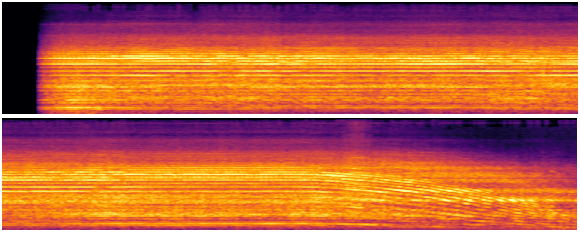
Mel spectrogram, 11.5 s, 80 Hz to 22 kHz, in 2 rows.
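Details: Hayward SP3400VSP variable-speed pool pump, noise began a month after installation and grew louder over a year: loud steady high-pitched whine sliding down in pitch as it winds down.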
